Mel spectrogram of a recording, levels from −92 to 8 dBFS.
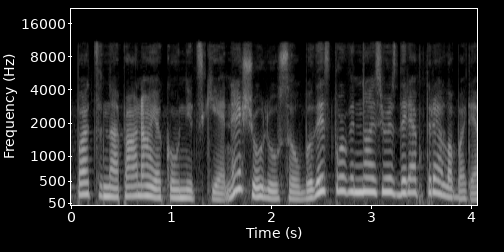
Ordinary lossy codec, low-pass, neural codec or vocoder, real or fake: AAC, 64 kbps; 10.8 kHz; codec, 24 kHz, 0.9 kbps, WavTokenizer, small release; fake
